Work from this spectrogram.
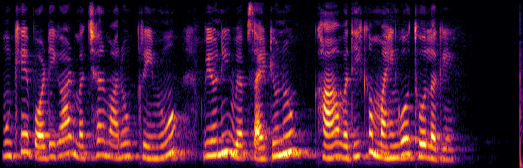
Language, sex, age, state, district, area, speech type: Sindhi, female, 30-45, Uttar Pradesh, Lucknow, urban, read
